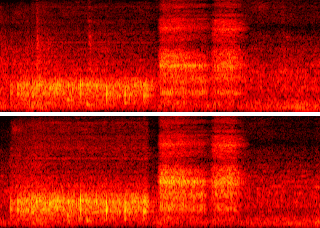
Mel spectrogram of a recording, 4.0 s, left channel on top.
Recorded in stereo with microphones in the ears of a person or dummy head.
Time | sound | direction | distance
0.1 | boiling | 65° right (ahead or behind) | 1.8 m
2.0 | breathing | 35° right (ahead or behind) | 1.8 m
